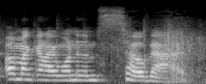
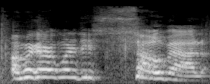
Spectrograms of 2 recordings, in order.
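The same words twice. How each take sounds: First: Said in the usual way. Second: Excited. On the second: Real, not acted. Sees wanted books.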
